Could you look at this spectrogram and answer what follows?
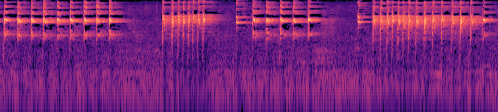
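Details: Cucak cungkok bulbul delivering dense imitation song, mimicking small birds, large birds and insects; runs of regular, sharp high chirps alternate with buzzy, rattling high trills, about two notes a second.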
